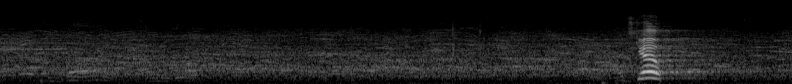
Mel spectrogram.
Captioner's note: crowd chatter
